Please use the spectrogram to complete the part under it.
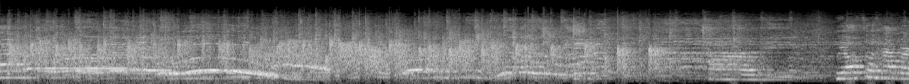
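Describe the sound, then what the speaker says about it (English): An audience applauds loudly with sustained clapping during a church worship service, while voices speak over it; the applause fades toward the end. "Let's give a round of applause for our parents, our pastoral"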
